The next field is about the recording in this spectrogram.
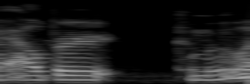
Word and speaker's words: Albert Camus: I just finished The Stranger by Albert Camus, I think. That's how you pronounce his last name.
